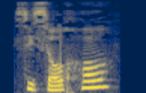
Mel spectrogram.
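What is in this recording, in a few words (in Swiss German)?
"sach", Alsatian; medecine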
